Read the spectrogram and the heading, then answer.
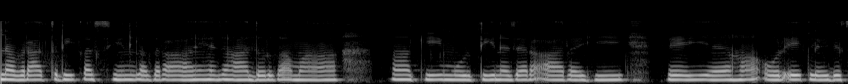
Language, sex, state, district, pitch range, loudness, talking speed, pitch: Hindi, male, Bihar, Madhepura, 210-220 Hz, -22 LUFS, 140 wpm, 210 Hz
